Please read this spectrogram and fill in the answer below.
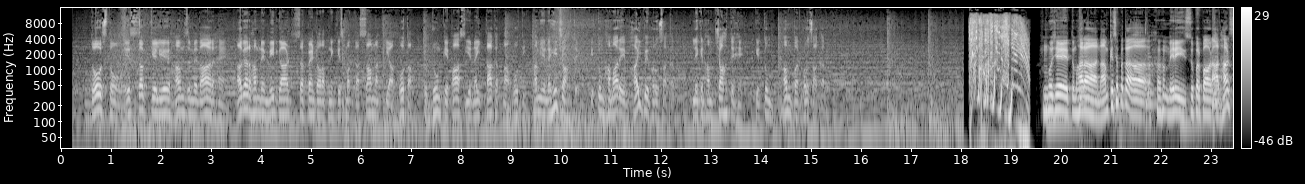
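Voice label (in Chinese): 印地语男_外语_小语种_样音_浑厚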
